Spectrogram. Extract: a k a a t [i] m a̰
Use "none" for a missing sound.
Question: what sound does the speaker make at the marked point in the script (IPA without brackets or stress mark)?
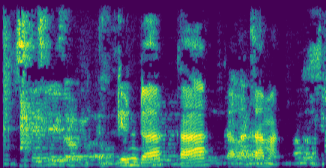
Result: a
